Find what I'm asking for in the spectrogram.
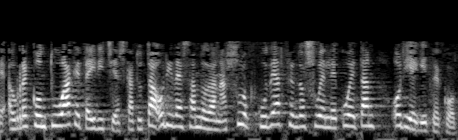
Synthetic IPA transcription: awre̞ko̞nt̪uake̞t̪aiɾit͡ʃie̞skat̪ut̪ao̞ɾiðaesand̪oð̞anasuokːuðe̞at͡se̞nd̪osue̞nle̞kue̞t̪an | o̞ɾie̞ɣ̞it̪e̞ko̞̰

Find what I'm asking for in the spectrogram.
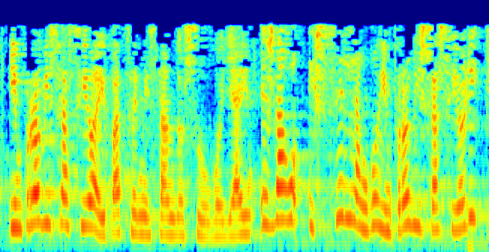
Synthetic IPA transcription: impɾo̞β̞isasio̞ajpat͡se̞nisand̪usuβo̞jajne̞zd̪aɣ̞o̞eselaŋɡo̞impɾo̞β̞isasio̞ɾik

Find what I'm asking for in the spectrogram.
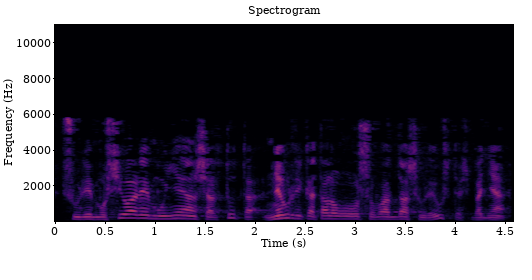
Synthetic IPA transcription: suɾe̞ːmo̞sio̞aɾe̞muɲe̞ansaɾt̪ut̪ane̞wrikat̪alo̞ɣ̞oːso̞βat̪̚d̪asuɾe̞ust̪e̞zβajɲa

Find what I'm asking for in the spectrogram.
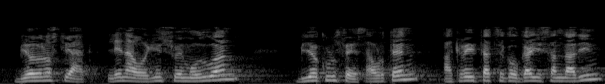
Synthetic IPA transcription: bio̞ð̞ono̞st̪iakle̞ːnaɣ̞o̞e̞ɣ̞insue̞mmo̞ð̞uan | bio̞kɾuse̞sa̰wɾt̪e̞nakɾe̞ðit̪at͡se̞ko̞ɡajisand̪aðin

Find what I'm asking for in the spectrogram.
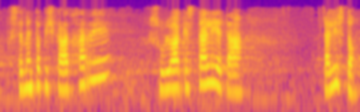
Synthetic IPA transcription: seme̞nt̪opiʃkaβat̪ʝarisulo̞ake̞st̪alie̞t̪a | et̪alist̪o̞

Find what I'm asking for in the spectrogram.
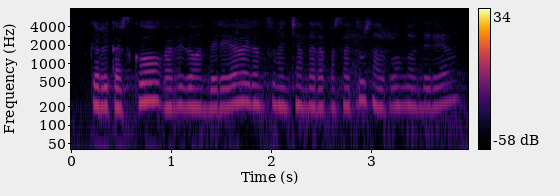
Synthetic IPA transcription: eske̞rikasko̞ɣarið̞o̞and̪eɾe̞ae̞ɾant͡sune̞nt͡ʃand̪aɾapasat̪usarond̪oand̪e̞ɾe̞a

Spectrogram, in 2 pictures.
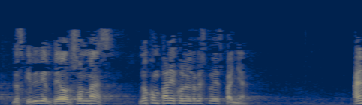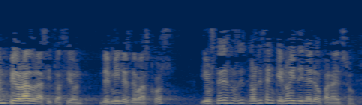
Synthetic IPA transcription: lo̞ske̞β̞iβ̞e̞mpe̞o̞ɾso̞nmas | no̞ko̞mpaɾeko̞ne̞lre̞st̪oð̞espaɲa̰ | aempe̞o̞ɾað̞o̞lasit̪waθjo̞nd̪e̞mile̞zðe̞β̞asko̞s | iust̪e̞ð̞eno̞zðiθe̞ŋke̞no̞ajðine̞ɾo̞paɾae̞so̞̰

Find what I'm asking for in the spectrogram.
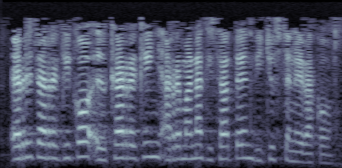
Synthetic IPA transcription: e̞rit̪are̞kiko̞e̞lkare̞kinare̞manakisat̪e̞nd̪it̪ust̪e̞ne̞ɾako̞

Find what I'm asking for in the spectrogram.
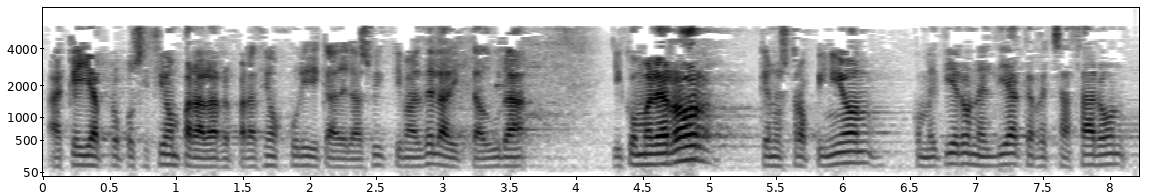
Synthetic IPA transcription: a̰ke̞ʎapɾo̞po̞siθjo̞mpaɾalare̞paɾaθjo̞ŋxuɾiðikað̞e̞lazβik̚t̪imazðe̞lað̞ik̚t̪að̞uɾa | iko̞moe̞le̞ro̞ɾke̞nwest̪ɾaopinjo̞ŋko̞me̞t̪je̞ɾo̞ne̞ld̪iake̞re̞t͡ʃaθaɾo̞n

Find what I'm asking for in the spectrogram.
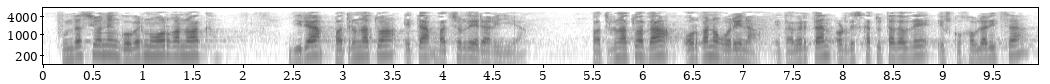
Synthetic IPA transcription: fund̪asio̞ne̞ŋɡo̞β̞e̞ɾnuo̞ɾɣano̞ak | d̪iɾapat̪ɾo̞nat̪uae̞t̪aβat͡so̞ɾðeːɾaɣ̞iʎe̞̰a̰ | pat̪ɾo̞nat̪uaðao̞ɾɣano̞ɣ̞o̞ɾe̞na̰e̞t̪aβ̞e̞ɾt̪ano̞ɾðe̞skat̪ut̪aðawð̞e̞ewsko̞ʝawlaɾit͡sa

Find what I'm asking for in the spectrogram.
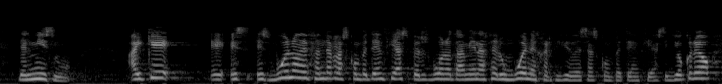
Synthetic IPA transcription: d̪e̞lmizmo̞ | a̰jke̞ | eʔese̞zβwe̞no̞ð̞e̞fe̞nd̪e̞ɾlasko̞mpe̞t̪e̞n̟θjaspeɾoezβwe̞no̞t̪ambje̞naθe̞ɾumbwe̞ne̞xe̞ɾθiθjoðesasko̞mpe̞t̪e̞n̟θjasiʝo̞kɾe̞o̞

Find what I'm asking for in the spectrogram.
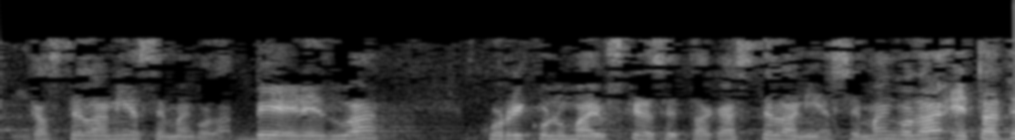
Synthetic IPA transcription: ɡast̪e̞laniase̞maŋɡo̞ðabe̞ːɾe̞ðua | kurikulumae̞wskeɾase̞t̪aɣast̪e̞laniase̞maŋɡo̞ð̞aʔe̞t̪ad̪

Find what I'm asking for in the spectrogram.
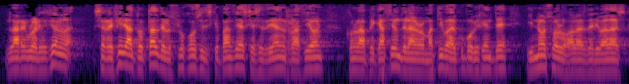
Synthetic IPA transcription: lare̞ɣulaɾiθaθjonse̞re̞fje̞ɾealt̪o̞t̪ald̪e̞lo̞sfluxo̞siðiskɾepan̟θjaske̞set̪enanenre̞laθjo̞ŋ | ko̞nlaːplikaθjo̞nd̪e̞lano̞ɾmat̪iβ̞aðe̞lkupo̞β̞ixẽ̞nt̪e̞ | ino̞so̞lo̞alazðe̞ɾiβ̞aðas

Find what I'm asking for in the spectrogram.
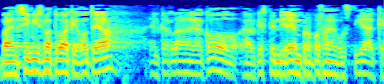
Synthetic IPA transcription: baensimizmat̪uake̞ɣ̞o̞t̪e̞a | e̞lkarlaneɾako̞awɾke̞st̪e̞nd̪iɾe̞mpɾo̞po̞same̞ŋɡust̪iak

